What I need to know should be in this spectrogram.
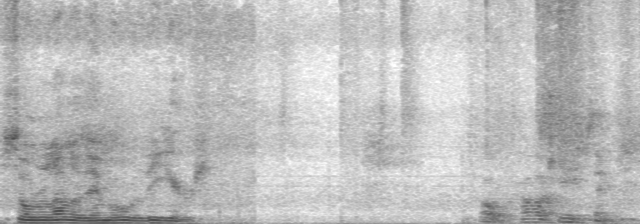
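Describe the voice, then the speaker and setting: A man speaks at a medium pitch with ordinary variation. Noticeable noise sits in the background. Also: moderate pace. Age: 80s+. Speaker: woodworker. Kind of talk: casual workshop tour talk. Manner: hesitant, halting.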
